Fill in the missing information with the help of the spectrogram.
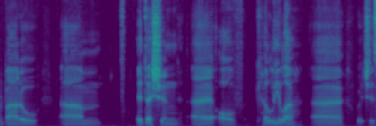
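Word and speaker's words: Caol Ila: dougas laying Premier barel um Edition uh of khila uh which is spelled c a o l i l took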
